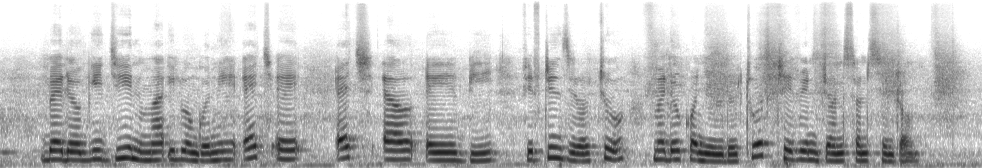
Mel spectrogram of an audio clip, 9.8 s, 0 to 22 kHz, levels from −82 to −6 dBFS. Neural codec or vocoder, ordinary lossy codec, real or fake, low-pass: codec, 44.1 kHz, 7.8 kbps, DAC; none; fake; none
